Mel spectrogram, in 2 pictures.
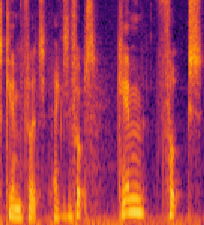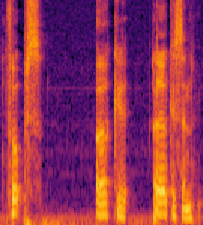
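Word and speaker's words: Aakeson: The double A sounds almost like a O, okay, and is in fact the same as the strange letter A with a little circle on top, which only exists in Scandinavia.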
